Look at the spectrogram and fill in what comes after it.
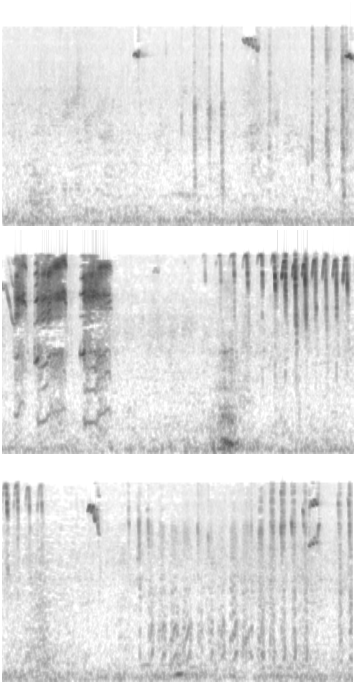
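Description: Marmosets giving high-pitched chirping calls. A loud cluster of sharp calls comes about three and a half seconds in, then rapid trains of short clicking chirps around six seconds and again near the end.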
